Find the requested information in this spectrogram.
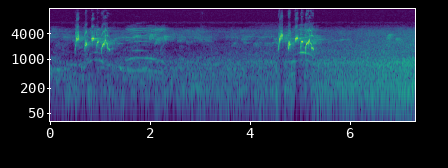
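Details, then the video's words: Male red-whiskered bulbul singing to call its flock, giving two quick phrases of four to five lively, slurred whistles about four seconds apart, with a soft rushing hiss building toward the end. "Chào mào trống hót gọi đàn"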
